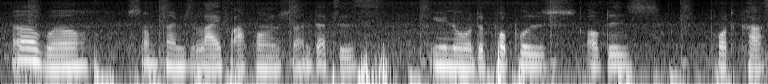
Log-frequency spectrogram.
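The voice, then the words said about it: Low, subdued voice. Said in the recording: “my voice is low”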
